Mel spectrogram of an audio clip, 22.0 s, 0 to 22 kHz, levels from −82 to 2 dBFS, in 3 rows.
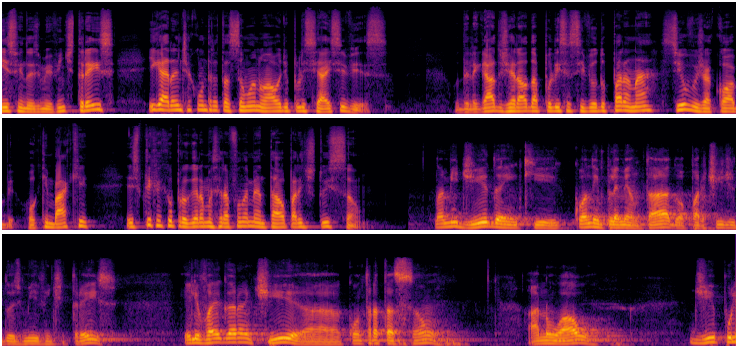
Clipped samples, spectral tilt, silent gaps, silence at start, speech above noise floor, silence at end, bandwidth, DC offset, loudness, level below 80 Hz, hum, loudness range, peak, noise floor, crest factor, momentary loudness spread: under 0.1%; -6.5 dB/octave; none; 0 s; 41 dB; 0 s; 16.5 kHz; under 0.1%; -20 LUFS; -48 dBFS; none; 2 LU; -4 dBFS; -60 dBFS; 16 dB; 11 LU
